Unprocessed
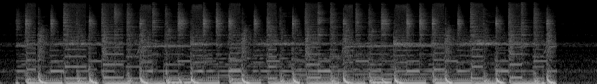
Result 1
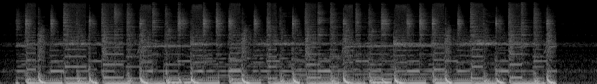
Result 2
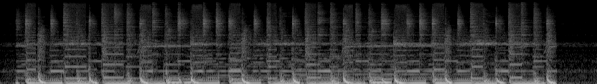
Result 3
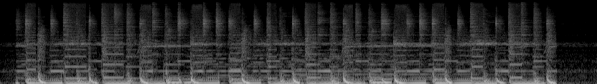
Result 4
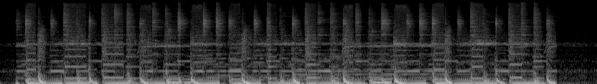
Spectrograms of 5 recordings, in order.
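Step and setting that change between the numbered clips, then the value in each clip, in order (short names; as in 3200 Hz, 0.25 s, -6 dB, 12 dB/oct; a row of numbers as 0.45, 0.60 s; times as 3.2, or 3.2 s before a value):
pump, release: 63, 103, 169, 374 ms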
